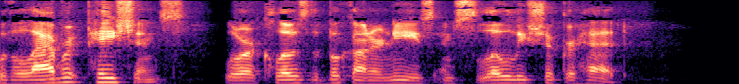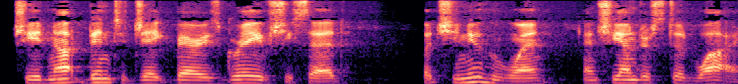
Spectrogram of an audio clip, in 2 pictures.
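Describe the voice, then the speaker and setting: A man's ordinary speaking voice at medium pitch, moderate pace and fairly even intonation, on a very clean recording with a silent background. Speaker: guest narrator reading a short story. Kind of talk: literary audiobook reading. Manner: measured, hushed storytelling pace with soft, even narration.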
